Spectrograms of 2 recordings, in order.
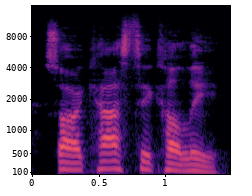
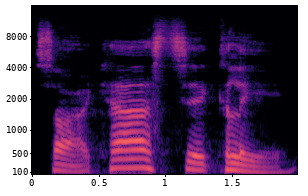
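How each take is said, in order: First: "sarcastically" with a full extra vowel, tic-kuh-lee; over-pronounced k. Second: "Sarcastically" slowly, k running straight into "lee"; very soft k. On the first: Teacher showing the crazy way not to say "sarcastically", a heavy "kuh" before "lee". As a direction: sound the k in "sarcastically" as a separate "kuh". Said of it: "I don't want you to say". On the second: Teacher modelling "Sarcastically" for learners, very soft k with no "kuh". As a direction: say "Sarcastically" slowly with a barely sounded k, tick-lee. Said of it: "The k is very, very soft".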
